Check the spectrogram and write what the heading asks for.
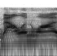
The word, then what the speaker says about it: Malinois: Okay, so obviously this type of dog, the Belgian Malinois, is that right?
